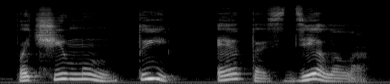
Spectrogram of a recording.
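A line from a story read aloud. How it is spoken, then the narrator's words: Slow menacing voice. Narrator (Russian): Медленно и страшно проговорил гутоперчивый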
